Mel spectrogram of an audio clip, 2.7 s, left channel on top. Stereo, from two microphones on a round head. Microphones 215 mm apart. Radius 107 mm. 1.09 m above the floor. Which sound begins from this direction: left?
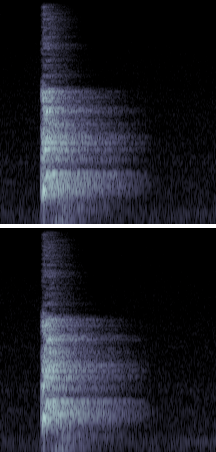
A dog barking, at 0.5 s.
